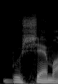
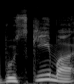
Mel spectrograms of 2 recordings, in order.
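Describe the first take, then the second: First: The middle consonant is an sh sound. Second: The middle consonant is a plain s sound. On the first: This is the proper way of saying it. The speaker calls it right. "It's Bush Buscema, I think" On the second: This is the childhood way of saying it. The speaker calls it wrong. "is what I called him when I was a kid"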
